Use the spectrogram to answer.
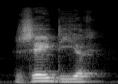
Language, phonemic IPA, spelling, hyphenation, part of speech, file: Dutch, /ˈzeː.diːr/, zeedier, zee‧dier, noun, Nl-zeedier.ogg
- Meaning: a marine animal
